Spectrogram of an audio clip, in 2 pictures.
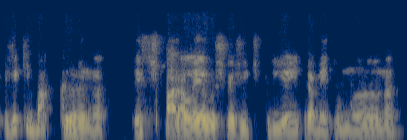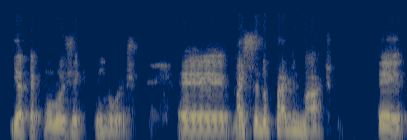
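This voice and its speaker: A middle-aged man with a Brazilian Portuguese accent talks casually on a panel, with a mellow, slightly husky timbre. He keeps checking in with his listeners through tag questions and loose fillers. The recording is dry and dull. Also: lowish voice, no room sound.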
